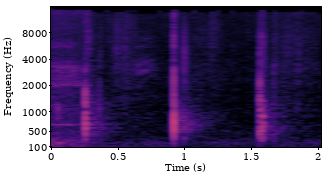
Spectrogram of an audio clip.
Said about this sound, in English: Every footstep echoes in the silence.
